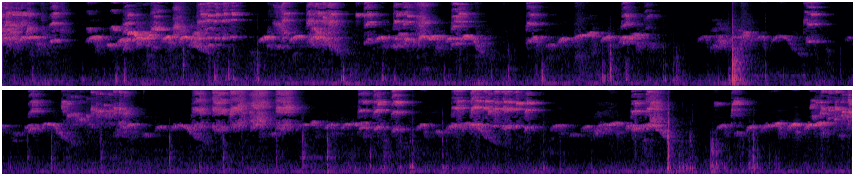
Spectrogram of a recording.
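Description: Many small birds chirp and tweet busily in quick, overlapping bursts, fairly close, with brief pauses between flurries.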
